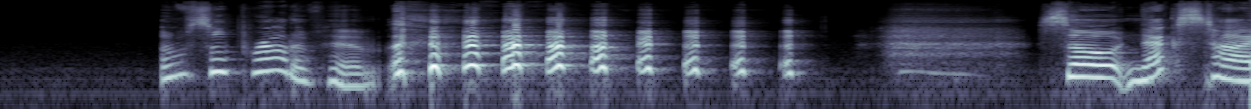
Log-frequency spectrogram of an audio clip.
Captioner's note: laughing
